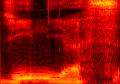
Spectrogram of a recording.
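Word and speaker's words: Jeen-yuhs: It's called Genius, and I hate the name. It's so bad. It's not even... It's spelled like J-E-E-N, then Y-U-H-S.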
